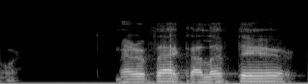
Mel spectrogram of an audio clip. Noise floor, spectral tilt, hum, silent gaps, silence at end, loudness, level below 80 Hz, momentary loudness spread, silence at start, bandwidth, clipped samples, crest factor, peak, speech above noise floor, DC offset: -72 dBFS; -7.5 dB/octave; none; none; 0.15 s; -21 LUFS; -52 dBFS; 4 LU; 0 s; 8.2 kHz; under 0.1%; 16 dB; -6 dBFS; 52 dB; 3%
